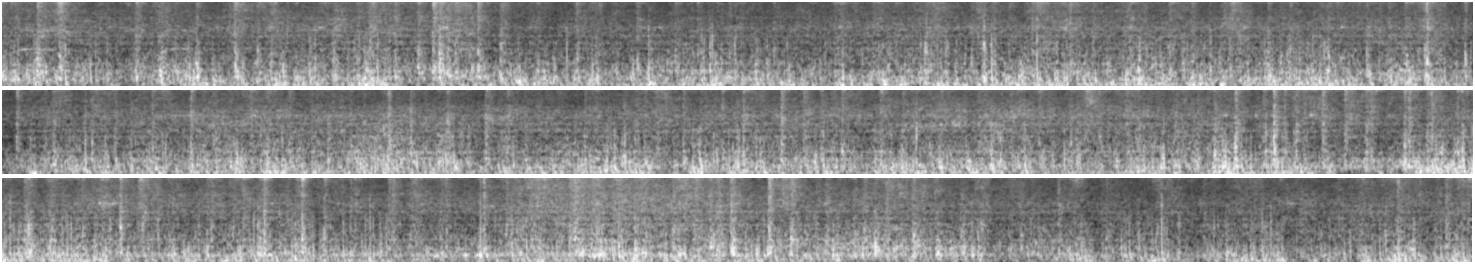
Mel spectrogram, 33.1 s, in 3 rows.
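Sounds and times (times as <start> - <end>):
clatter over track: 0.0 - 33.0
train wheels rumbling on rails: 0.0 - 33.0.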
